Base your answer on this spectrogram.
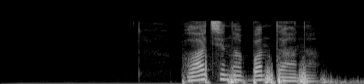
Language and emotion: Russian, neutral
